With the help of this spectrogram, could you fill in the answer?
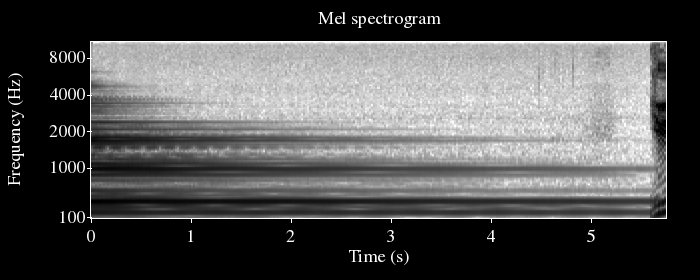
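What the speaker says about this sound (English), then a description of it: "The first string is known as the G string and is tuned to the note of G." A bass guitar's open G string sounds a single sustained tuning note, plucked once and left to ring with steady harmonics, slowly decaying alone until a brief thump at the end.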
